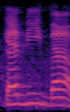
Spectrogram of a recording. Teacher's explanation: کے اوپر زبر ہے تو اللہ پر پڑھا جائے گا۔ کذبا، وقف کی صورت میں 2 زبر تنوین کو 1 زبر میں بدل کر پڑھیں گے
